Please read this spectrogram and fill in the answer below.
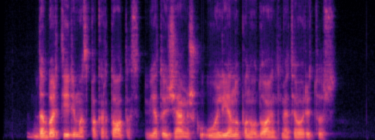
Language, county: Lithuanian, Vilnius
